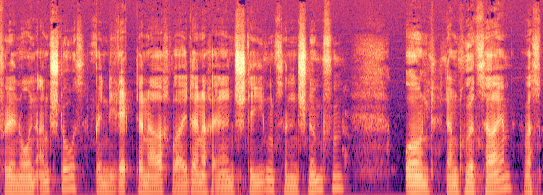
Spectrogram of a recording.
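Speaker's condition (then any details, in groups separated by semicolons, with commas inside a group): Cleft palate; mimicked at school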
